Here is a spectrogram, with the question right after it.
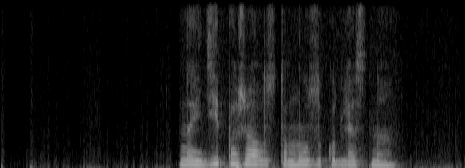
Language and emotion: Russian, neutral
